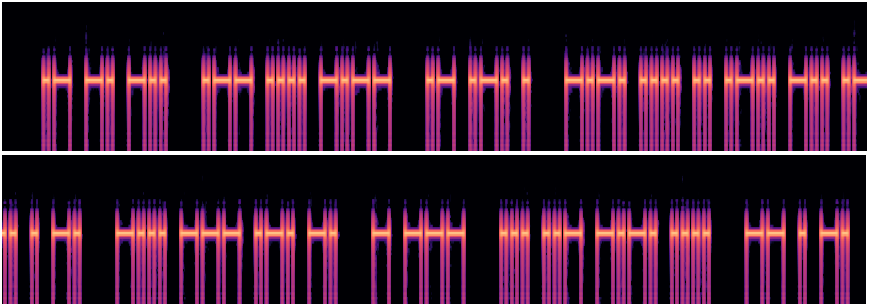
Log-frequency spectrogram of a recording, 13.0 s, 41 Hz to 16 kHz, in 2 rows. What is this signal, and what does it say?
Morse code, heard as a keyed tone, about 30 wpm, 700 Hz. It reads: AND WHY ARE CHILDREN BORN TO SUCH MEN
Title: Sentences from Top 1000 Words 30wpm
